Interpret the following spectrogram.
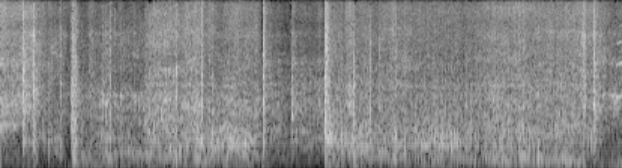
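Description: Skateboard wheels rolling over plywood ramps, with several sharp clacks of the board popping, hitting the ramp edge and landing, the loudest a little past the middle.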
